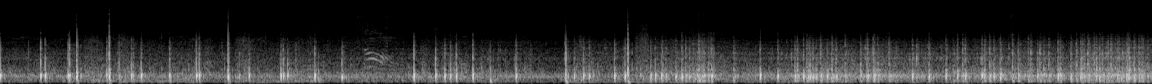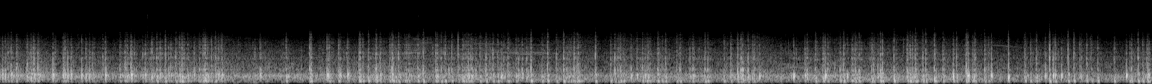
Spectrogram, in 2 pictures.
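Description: Aerial fireworks going off in quick succession, sharp bangs and crackles that crowd together into a near-continuous barrage from about a third of the way in, over the voices of people talking.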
